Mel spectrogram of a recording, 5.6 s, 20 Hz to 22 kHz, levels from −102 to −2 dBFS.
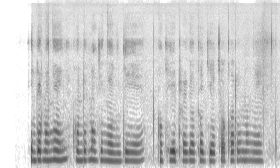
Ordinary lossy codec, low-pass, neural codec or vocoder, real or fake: none; none; codec, 44.1 kHz, 2.6 kbps, SNAC; fake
